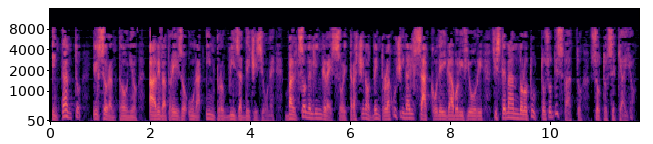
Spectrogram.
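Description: Male audiobook narrator, husky and animated, dry close sound. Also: on the low side, moderate pace, few pauses, dry recording. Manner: lively expressive reading.

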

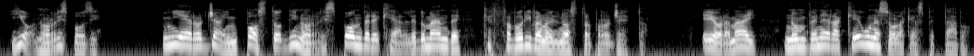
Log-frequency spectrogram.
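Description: A reader narrating a storybook in a calm, measured way. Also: mid-range voice, no echo, clean studio sound.

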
